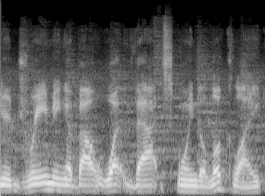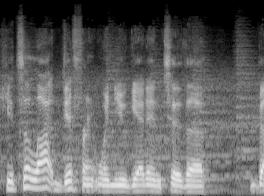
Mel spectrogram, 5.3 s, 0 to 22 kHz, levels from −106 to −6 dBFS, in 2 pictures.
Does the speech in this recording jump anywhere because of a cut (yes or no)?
no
